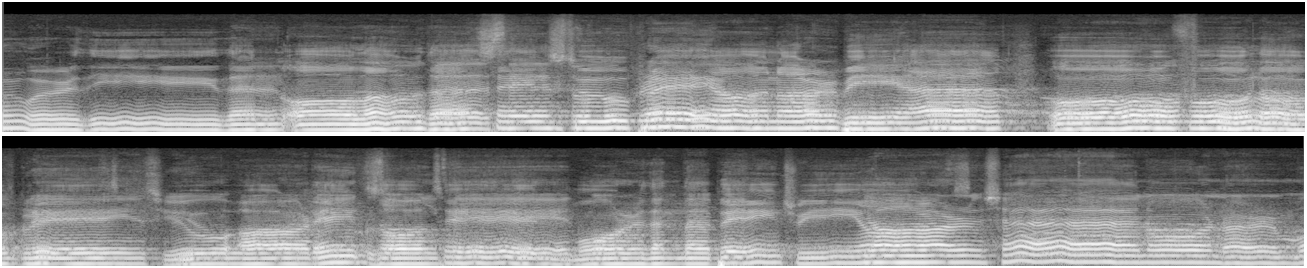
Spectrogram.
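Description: Chanting of a Coptic Orthodox hymn: a drawn-out melody whose pitch wavers and turns, sung over a steady low held note.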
